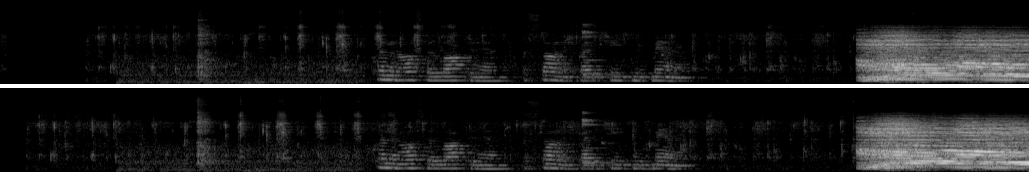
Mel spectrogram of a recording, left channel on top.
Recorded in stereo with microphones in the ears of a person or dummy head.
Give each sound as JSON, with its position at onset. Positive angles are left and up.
{"t": 1.1, "sound": "a splash", "side_deg": -35, "distance_m": 1.7}
{"t": 3.7, "sound": "a woman speaking", "side_deg": 55, "distance_m": 0.8}
{"t": 5.8, "sound": "a cowbell", "side_deg": -45, "distance_m": 0.6}
{"t": 8.6, "sound": "a scream", "side_deg": -5, "distance_m": 1.0}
